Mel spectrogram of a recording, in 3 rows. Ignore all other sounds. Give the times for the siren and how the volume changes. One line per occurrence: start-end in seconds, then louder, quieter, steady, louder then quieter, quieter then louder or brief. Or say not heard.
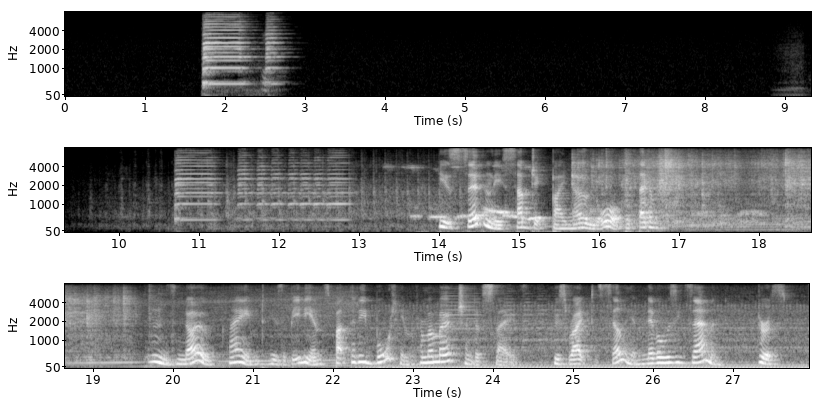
not heard.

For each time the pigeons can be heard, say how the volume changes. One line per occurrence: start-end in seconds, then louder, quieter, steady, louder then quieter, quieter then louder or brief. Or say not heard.
13.6-20.0 quieter.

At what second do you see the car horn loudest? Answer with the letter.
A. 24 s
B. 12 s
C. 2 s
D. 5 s
C.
